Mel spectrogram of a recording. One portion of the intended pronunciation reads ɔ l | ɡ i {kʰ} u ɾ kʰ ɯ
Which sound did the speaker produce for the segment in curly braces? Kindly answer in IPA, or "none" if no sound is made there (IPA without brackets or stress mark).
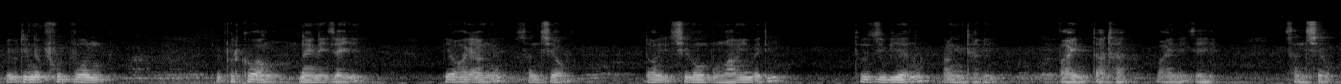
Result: pʰ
